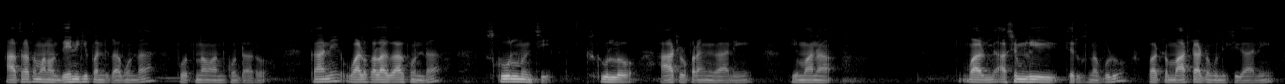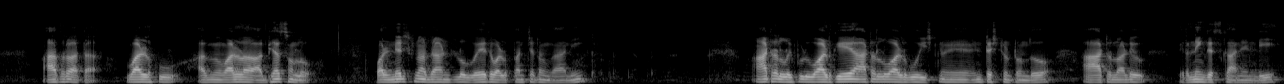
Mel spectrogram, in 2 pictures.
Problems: constant background noise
